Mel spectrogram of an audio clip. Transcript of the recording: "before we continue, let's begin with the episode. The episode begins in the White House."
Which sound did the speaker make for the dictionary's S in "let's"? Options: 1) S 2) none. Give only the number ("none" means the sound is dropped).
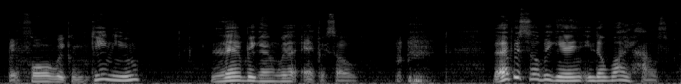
2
